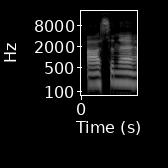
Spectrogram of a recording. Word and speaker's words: asana: I will say asana has the emphasis on the first syllable.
